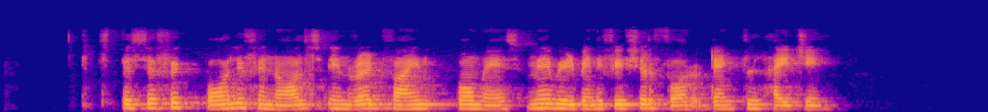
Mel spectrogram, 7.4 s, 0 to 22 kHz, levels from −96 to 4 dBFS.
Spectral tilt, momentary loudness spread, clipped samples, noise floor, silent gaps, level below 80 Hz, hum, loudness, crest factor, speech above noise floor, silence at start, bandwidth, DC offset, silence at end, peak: -7.5 dB/octave; 6 LU; under 0.1%; under -90 dBFS; none; -56 dBFS; none; -17 LUFS; 18 dB; over 73 dB; 0.6 s; 7.4 kHz; under 0.1%; 1.2 s; -2 dBFS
